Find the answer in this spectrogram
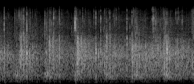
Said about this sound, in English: Amen. Come on, give him a big hand clap if you can receive that today.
